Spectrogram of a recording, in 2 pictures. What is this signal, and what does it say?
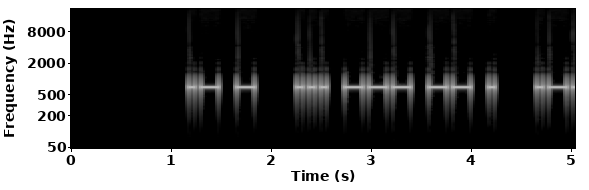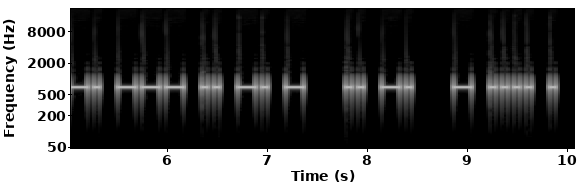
Morse code, heard as a keyed tone, about 20 wpm, 700 Hz. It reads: AT SOME POINT IN THE
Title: Sets of 6 Words - 20wpm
